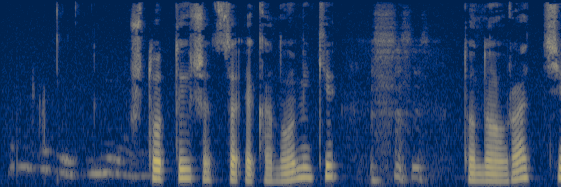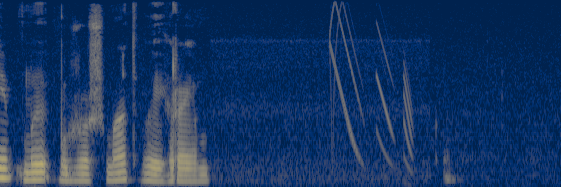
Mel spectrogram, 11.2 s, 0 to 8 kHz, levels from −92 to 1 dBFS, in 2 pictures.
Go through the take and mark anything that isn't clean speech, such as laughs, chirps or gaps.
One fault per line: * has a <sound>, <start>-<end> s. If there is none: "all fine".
* has a laugh, 3.7-4.3 s
* has a chirp, 8.9-9.8 s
